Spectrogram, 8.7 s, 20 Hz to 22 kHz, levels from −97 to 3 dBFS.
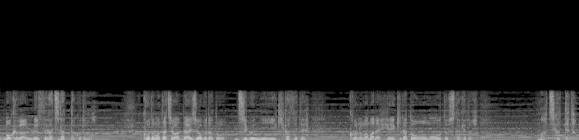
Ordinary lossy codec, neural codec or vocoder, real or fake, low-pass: none; none; real; none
